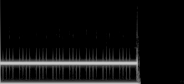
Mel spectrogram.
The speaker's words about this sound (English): You know what I love about the bleep sound? It's that no matter what language you speak around the world, you always know what it means.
